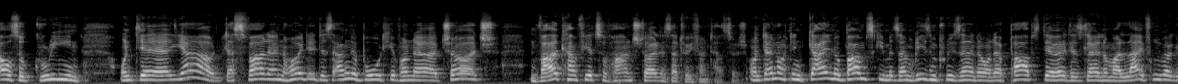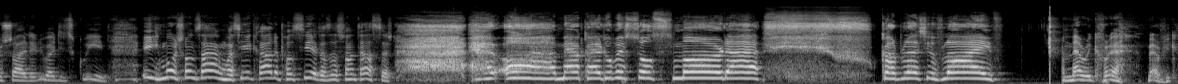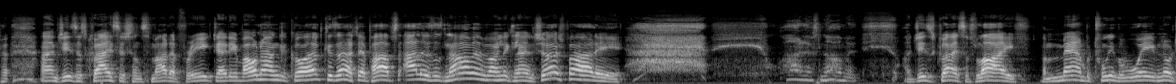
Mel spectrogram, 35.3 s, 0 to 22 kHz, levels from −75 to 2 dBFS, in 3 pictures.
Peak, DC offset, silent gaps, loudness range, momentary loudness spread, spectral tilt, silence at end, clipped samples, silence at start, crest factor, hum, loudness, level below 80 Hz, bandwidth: 0 dBFS; under 0.1%; none; 11 LU; 16 LU; -2.5 dB/octave; 0 s; under 0.1%; 0 s; 18 dB; none; -17 LUFS; -54 dBFS; 16 kHz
